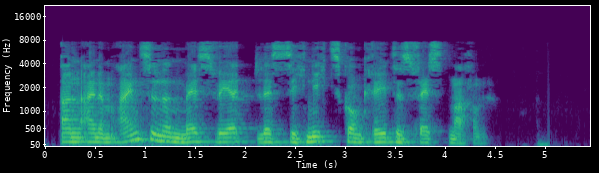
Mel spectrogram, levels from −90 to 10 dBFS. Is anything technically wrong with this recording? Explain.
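Yes, three faults can be heard.

Hard clipping runs through the whole clip. The level is pushed about 2 dB past what the signal path can pass, so the loudest peaks, under one percent of samples, are cut flat. The flat tops add high harmonics heard as brief crackle on peaks. This sets it apart from codec damage, which is present at every level.

Low-delay AAC compression is the likely cause of a rough, grainy quality heard throughout. It points to AAC-ELD at a low bitrate, around 32 kbps. The very short frames resolve pitch harmonics poorly, so noise fills the gaps between them and the top band sounds thin and synthetic. Unlike clipping, this grain persists in quiet passages too.

AAC frame loss with concealment occurs from 1.88 to 1.93 s, between "einem einzelnen" and "lässt sich nichts". About 30 ms of coded audio, roughly one frame, went missing, and the decoder filled the gap from the previous spectrum. 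The result is a brief smeared, noisy patch rather than silence, which distinguishes it from a plain dropout.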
